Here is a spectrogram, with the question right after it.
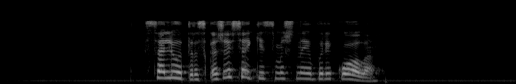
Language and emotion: Russian, positive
